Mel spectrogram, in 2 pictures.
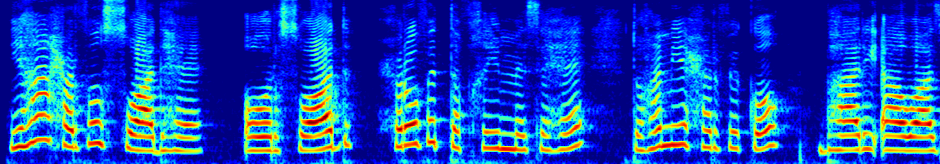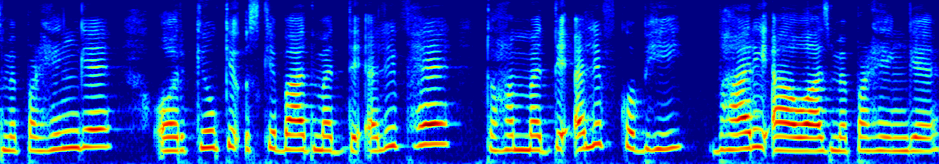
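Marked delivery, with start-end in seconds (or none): none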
